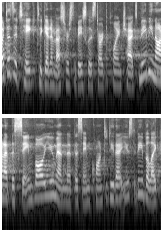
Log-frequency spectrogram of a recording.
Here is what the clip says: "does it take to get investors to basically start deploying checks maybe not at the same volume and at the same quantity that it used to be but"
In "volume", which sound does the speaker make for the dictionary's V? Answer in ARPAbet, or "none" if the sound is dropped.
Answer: V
